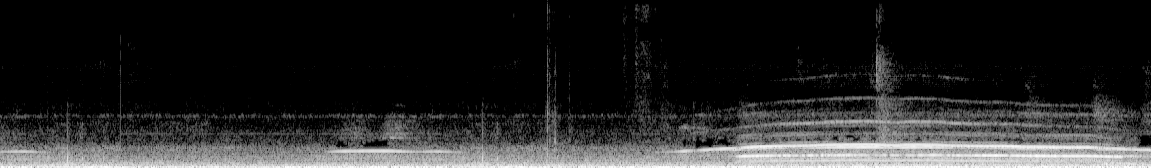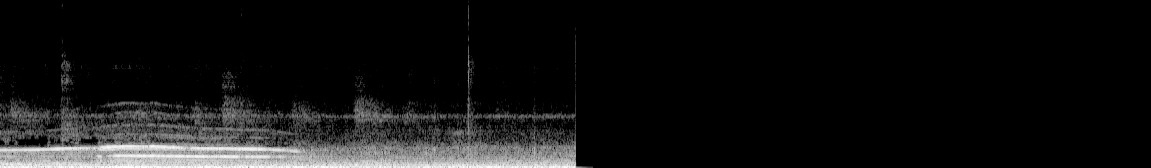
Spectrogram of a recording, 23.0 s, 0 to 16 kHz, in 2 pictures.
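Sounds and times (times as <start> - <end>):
low wind rumble: 0.0 - 17.3.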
